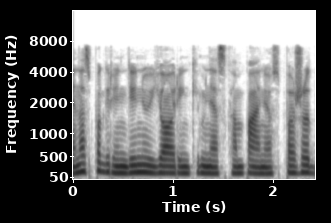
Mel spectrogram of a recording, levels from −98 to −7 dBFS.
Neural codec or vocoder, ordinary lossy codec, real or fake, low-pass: none; MP3, 48 kbps; real; 7.2 kHz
